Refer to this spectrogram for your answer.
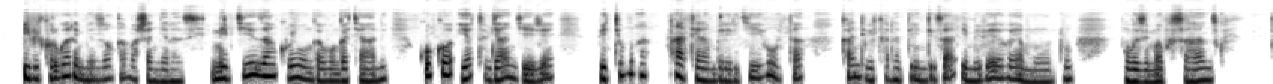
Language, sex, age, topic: Kinyarwanda, male, 25-35, government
